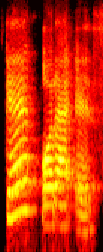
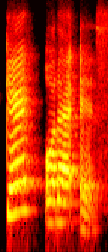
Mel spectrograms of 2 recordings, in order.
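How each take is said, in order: Both takes have the same delivery.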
